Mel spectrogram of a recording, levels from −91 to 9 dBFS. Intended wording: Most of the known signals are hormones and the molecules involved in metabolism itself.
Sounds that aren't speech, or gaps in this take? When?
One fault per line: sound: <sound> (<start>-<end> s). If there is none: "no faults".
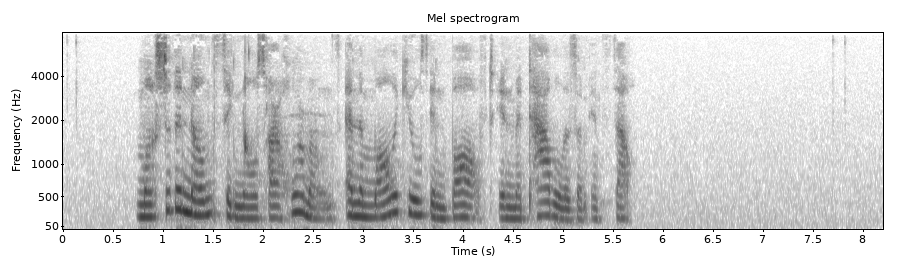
no faults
